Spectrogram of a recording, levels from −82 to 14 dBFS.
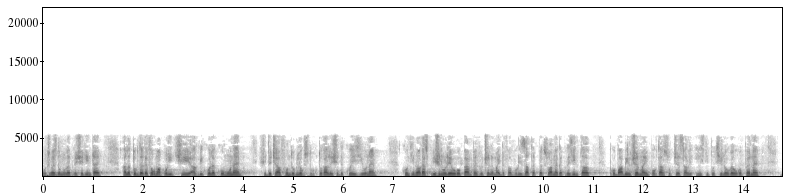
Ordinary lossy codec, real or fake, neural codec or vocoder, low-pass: none; real; none; 5.4 kHz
